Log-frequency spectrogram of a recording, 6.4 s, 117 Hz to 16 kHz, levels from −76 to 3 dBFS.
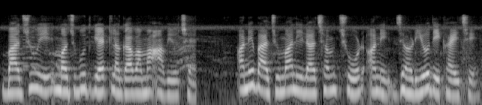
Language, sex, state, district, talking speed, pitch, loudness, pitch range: Gujarati, female, Gujarat, Valsad, 130 wpm, 215 Hz, -18 LUFS, 200-230 Hz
